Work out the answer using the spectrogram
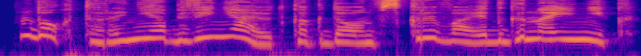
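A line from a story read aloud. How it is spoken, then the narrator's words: Angry hiss. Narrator (Russian): со злостью прошипела Софья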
